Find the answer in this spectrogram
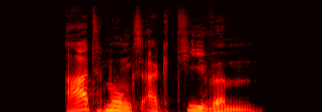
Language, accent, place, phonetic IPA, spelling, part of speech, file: German, Germany, Berlin, [ˈaːtmʊŋsʔakˌtiːvm̩], atmungsaktivem, adjective, De-atmungsaktivem.ogg
- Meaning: strong dative masculine/neuter singular of atmungsaktiv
